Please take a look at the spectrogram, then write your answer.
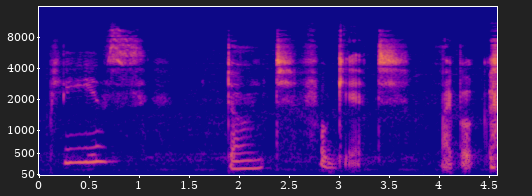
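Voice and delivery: very slow, soft, word-by-word murmur; typing aloud. Real, not acted. Texting a cousin a reminder, typing aloud. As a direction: sound out the words softly as you type.

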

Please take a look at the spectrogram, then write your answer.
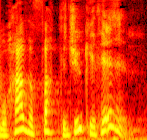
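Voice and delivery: high, incredulous how the fuck; indignant disbelief. Retold or imitated. Confronting the delivery man in high-pitched disbelief. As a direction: demand it in stunned outrage.

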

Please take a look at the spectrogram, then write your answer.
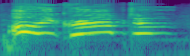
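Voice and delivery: high, loud startled shout; excited shout. Real, not acted. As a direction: shout at the screen. Shouting at game.

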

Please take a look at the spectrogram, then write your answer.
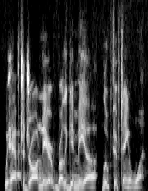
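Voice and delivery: ordinary talk

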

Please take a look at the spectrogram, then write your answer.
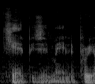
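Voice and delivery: soft unvoiced whisper to himself; whispered aside. Drunk at the party, he whispers to himself in disbelief. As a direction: breathe it out as a private aside.

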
